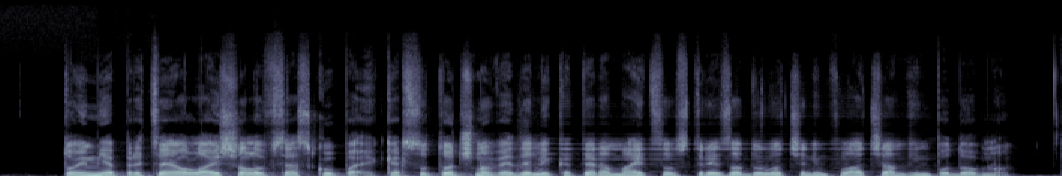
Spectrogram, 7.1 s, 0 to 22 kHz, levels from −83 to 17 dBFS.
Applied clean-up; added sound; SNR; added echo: neural mask model DeepFilterNet 3.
